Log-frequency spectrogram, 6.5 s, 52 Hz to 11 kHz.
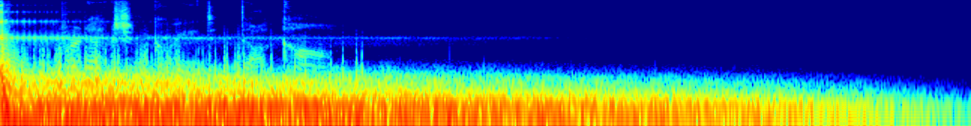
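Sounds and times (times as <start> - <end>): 
distorted cinematic hit impact: 0.0 - 5.0.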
